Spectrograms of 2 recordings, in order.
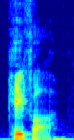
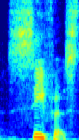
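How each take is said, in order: First: The name begins with a K sound. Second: The name begins with an S sound. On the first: The speaker calls it right. "it's supposed to be the K sound rather than S" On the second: The speaker calls it wrong. "That's normally how we say it"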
